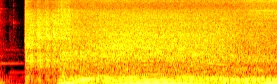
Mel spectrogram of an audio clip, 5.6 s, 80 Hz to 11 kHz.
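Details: 2000 Ford Contour 2.0 petrol, rough idle under load, after new intake gaskets: starts and idles slightly unevenly with a steady airy hiss over the hum; a vacuum leak remains, with a cracked PCV line and a possibly leaking injector suspected.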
